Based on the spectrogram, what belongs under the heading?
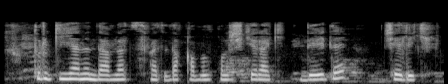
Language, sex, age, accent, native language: Uzbek, female, 18-24, Andijon, Uzbek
